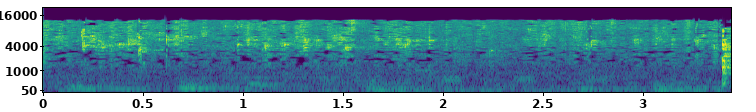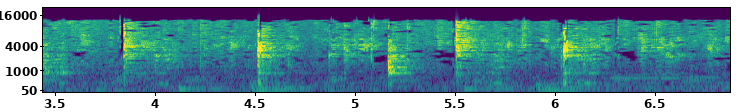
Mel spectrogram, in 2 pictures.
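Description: Sliced onions sizzling in hot oil in a large aluminium wok, stirred with a small metal ladle. From about three seconds in, the ladle taps and scrapes sharply against the wok several times while the oil spatters.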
